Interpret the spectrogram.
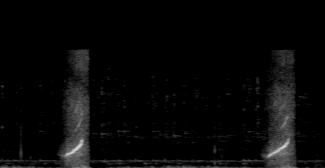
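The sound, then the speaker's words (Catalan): A flock of sheep with bells, milling around one another: two loud, rising bleat-like cries about a second and a half apart over a steady faint ringing of their bells and low shuffling. No one speaks. “S'arremolinen unes al voltant de les altres, oh. creant un nigul de llana i caps i picarols que sonen.”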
